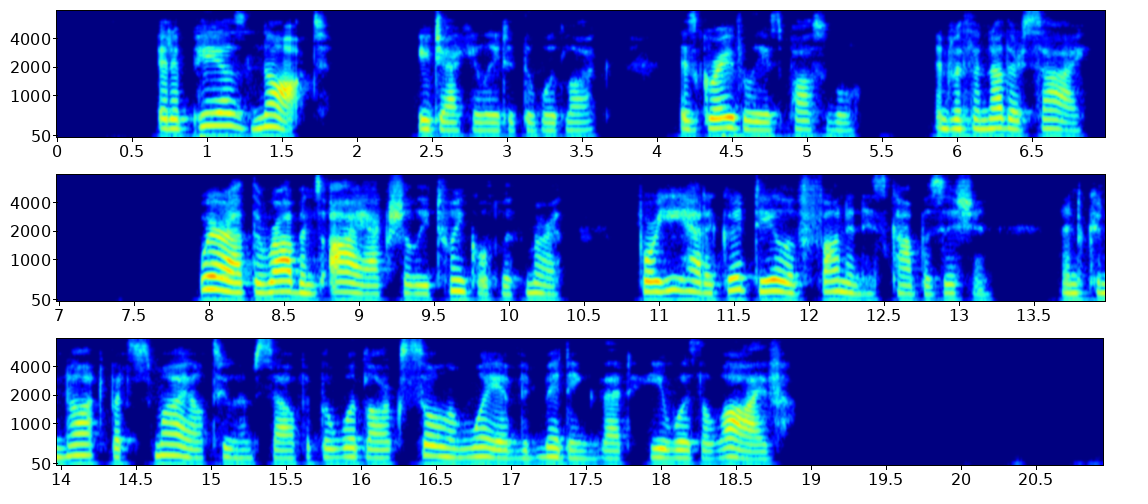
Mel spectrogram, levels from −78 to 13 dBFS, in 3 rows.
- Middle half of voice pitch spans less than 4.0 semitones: Yes, average, 3.4 semitones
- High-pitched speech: Yes, high, 205 Hz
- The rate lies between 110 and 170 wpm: Yes, average, 145 wpm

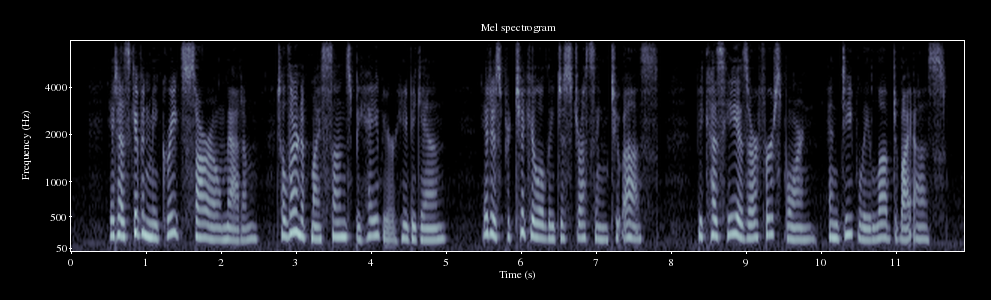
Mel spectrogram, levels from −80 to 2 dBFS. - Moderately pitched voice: No, high, 195 Hz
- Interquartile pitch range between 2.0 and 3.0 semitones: No, average, 3.9 semitones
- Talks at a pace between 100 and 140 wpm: No, average, 160 wpm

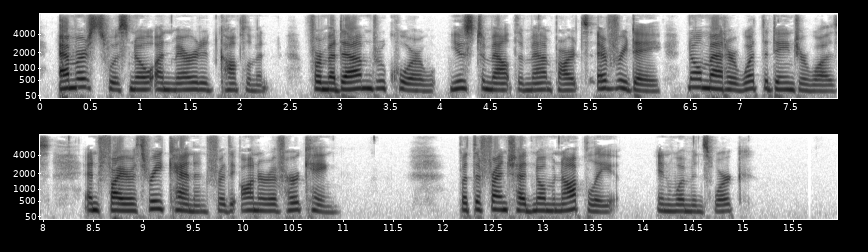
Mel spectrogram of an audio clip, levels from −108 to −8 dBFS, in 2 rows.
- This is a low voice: No, high, 200 Hz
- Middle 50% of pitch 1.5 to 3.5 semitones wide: Yes, average, 2.8 semitones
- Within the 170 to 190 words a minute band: No, average, 150 wpm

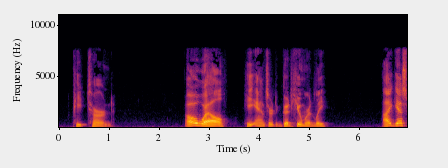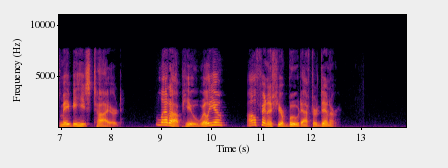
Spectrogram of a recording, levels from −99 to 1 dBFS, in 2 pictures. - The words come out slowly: Yes, slow, 105 wpm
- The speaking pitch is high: No, low, 135 Hz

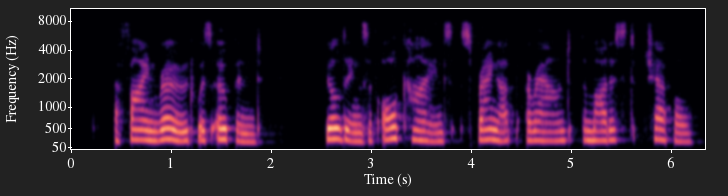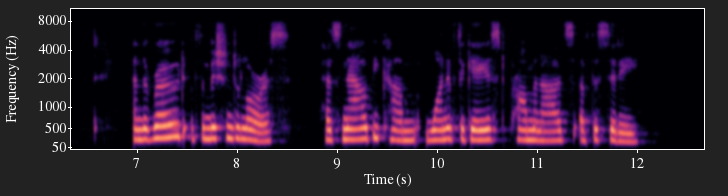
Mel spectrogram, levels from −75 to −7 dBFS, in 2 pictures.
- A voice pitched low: No, high, 230 Hz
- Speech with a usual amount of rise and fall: No, narrow, 2.2 semitones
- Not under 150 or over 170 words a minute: Yes, average, 155 wpm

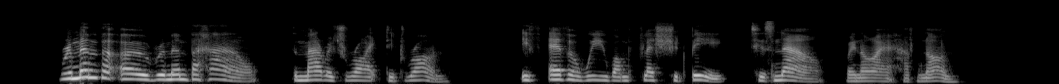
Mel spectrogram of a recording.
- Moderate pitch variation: No, wide, 5.7 semitones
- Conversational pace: No, slow, 125 wpm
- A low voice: No, high, 190 Hz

